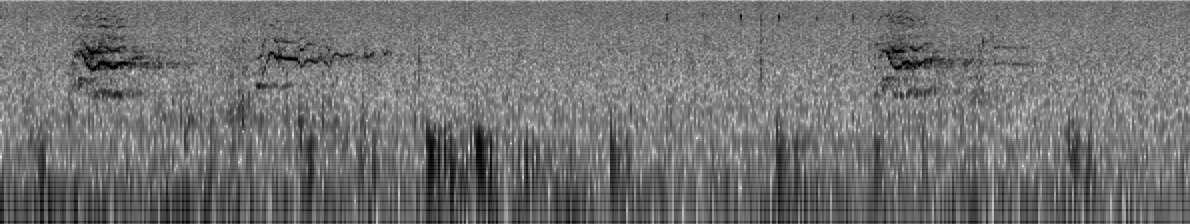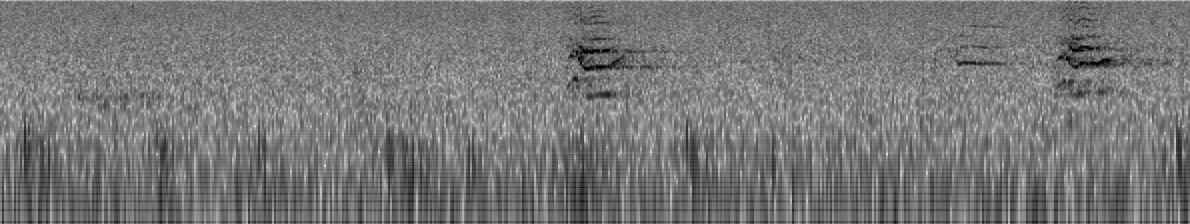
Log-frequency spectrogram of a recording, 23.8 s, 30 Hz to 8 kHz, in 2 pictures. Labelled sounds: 0.5	1.6	killer whale, offshore, 0.50 to 7.3 kHz
2.3	4.1	killer whale, offshore, 0.93 to 4.9 kHz
8.7	10.5	killer whale, offshore, 0.55 to 6.3 kHz
17.4	18.5	killer whale, offshore, 0.48 to 7.1 kHz
21.4	22.1	killer whale, offshore, 1.4 to 4.5 kHz
22.4	23.3	killer whale, offshore, 0.52 to 7.9 kHz

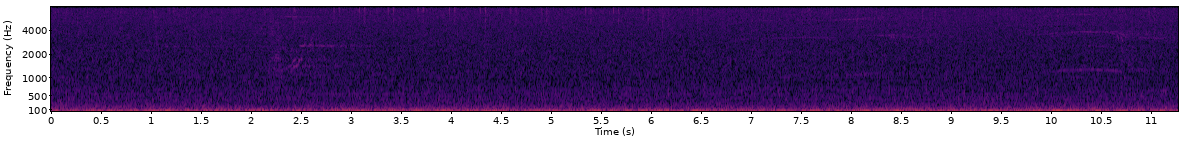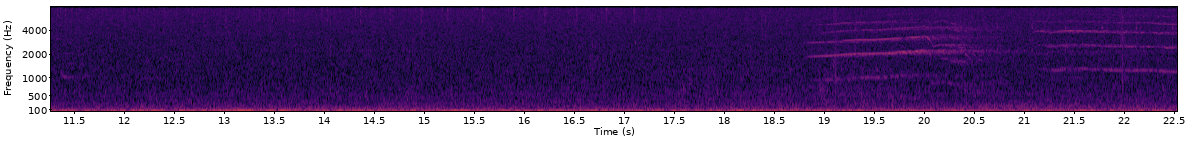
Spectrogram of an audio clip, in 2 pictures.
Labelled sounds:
2.1	2.8	killer whale, southern resident, 1.0 to 4.3 kHz
7.8	8.2	killer whale, southern resident, 5.4 to 5.8 kHz
10.2	11.0	killer whale, southern resident, 1.2 to 4.7 kHz
18.7	20.6	killer whale, southern resident, 0.71 to 5.3 kHz

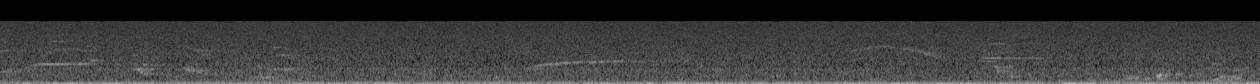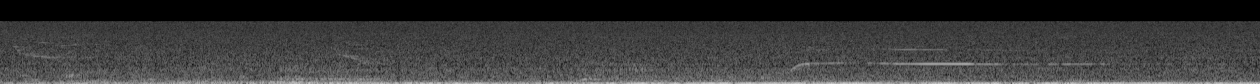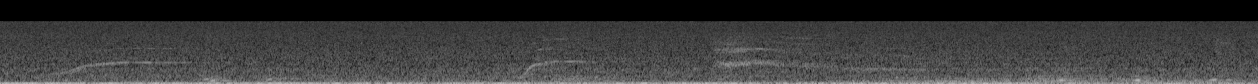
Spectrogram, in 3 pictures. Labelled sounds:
0.2	0.9	humpback whale, 0.80 to 1.1 kHz
5.3	6.3	humpback whale, 0.80 to 1.2 kHz
8.6	9.5	humpback whale, 1.2 to 2.3 kHz
9.8	10.1	humpback whale, 1.2 to 1.3 kHz
12.8	13.2	humpback whale, 1.2 to 1.6 kHz
16.0	16.4	humpback whale, 0.96 to 1.6 kHz
20.5	21.1	humpback whale, 0.80 to 1.1 kHz
21.5	22.3	humpback whale, 0.86 to 2.0 kHz
26.0	26.5	humpback whale, 0.80 to 1.1 kHz
30.5	31.1	humpback whale, 0.80 to 1.2 kHz
32.3	33.0	humpback whale, 0.80 to 2.1 kHz

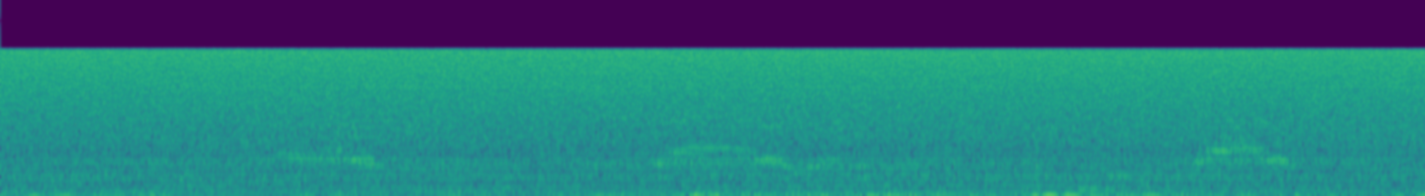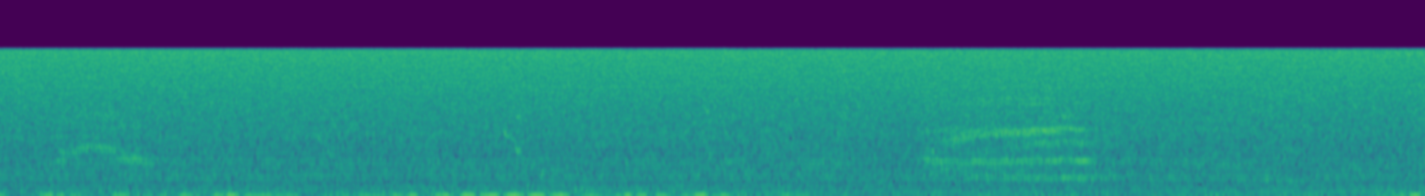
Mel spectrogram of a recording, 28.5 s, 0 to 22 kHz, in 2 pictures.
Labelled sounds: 6.7	7.3	humpback whale, 0.83 to 1.1 kHz
12.0	12.6	humpback whale, 0.86 to 1.1 kHz
14.9	15.4	humpback whale, 0.86 to 1.1 kHz
23.7	25.0	humpback whale, 1.0 to 1.6 kHz

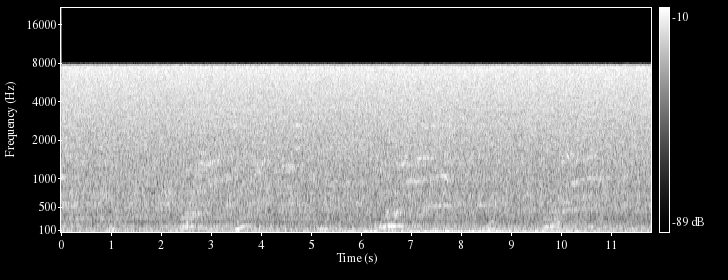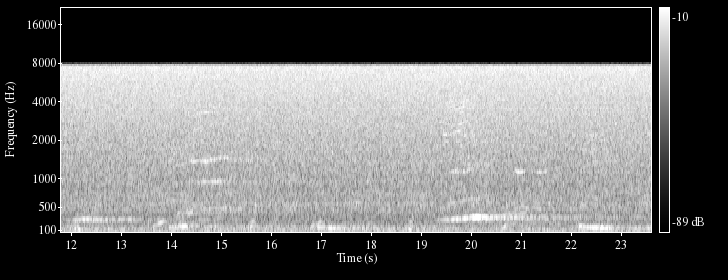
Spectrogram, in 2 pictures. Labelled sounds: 2.9	3.2	humpback whale, 1.2 to 1.5 kHz

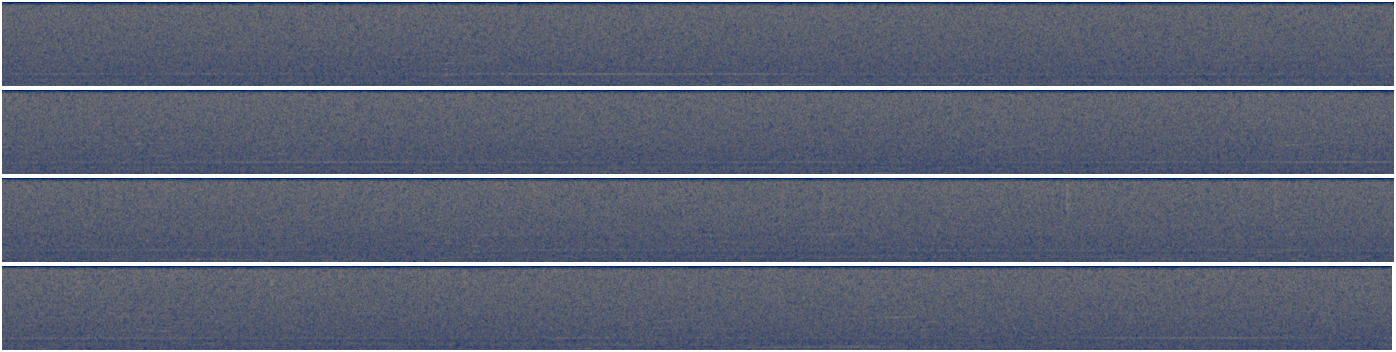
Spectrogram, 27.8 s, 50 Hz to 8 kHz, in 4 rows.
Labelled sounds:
20.1	20.4	humpback whale, 0.93 to 1.1 kHz

